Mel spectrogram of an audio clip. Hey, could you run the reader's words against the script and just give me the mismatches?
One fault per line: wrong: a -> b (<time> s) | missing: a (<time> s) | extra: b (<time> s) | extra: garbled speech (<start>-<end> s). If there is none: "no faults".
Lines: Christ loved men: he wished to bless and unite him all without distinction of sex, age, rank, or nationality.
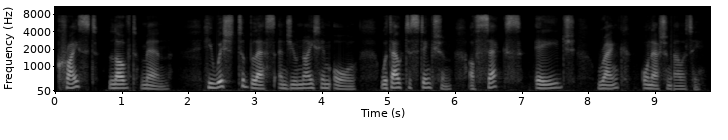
no faults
